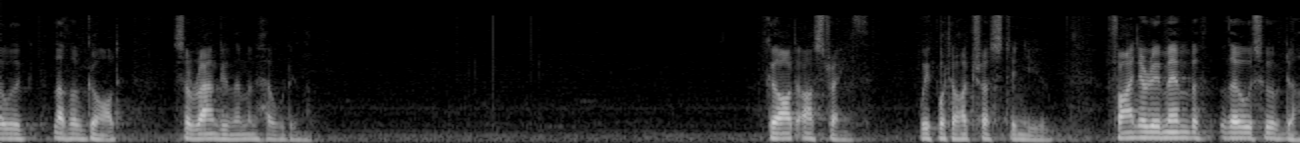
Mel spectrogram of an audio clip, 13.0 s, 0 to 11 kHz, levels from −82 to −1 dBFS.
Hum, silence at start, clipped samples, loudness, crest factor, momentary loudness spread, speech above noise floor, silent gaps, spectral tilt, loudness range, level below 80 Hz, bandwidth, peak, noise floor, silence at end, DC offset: 50 Hz at -55 dBFS; 0 s; under 0.1%; -27 LUFS; 20 dB; 17 LU; 30 dB; none; -7 dB/octave; 10 LU; -54 dBFS; 7.8 kHz; -8 dBFS; -56 dBFS; 0 s; under 0.1%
